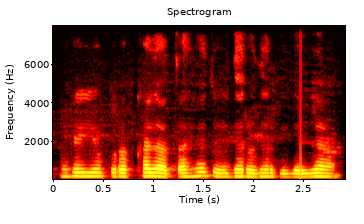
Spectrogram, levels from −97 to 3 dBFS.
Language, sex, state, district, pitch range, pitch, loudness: Hindi, female, Uttar Pradesh, Gorakhpur, 175-190 Hz, 180 Hz, -20 LUFS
